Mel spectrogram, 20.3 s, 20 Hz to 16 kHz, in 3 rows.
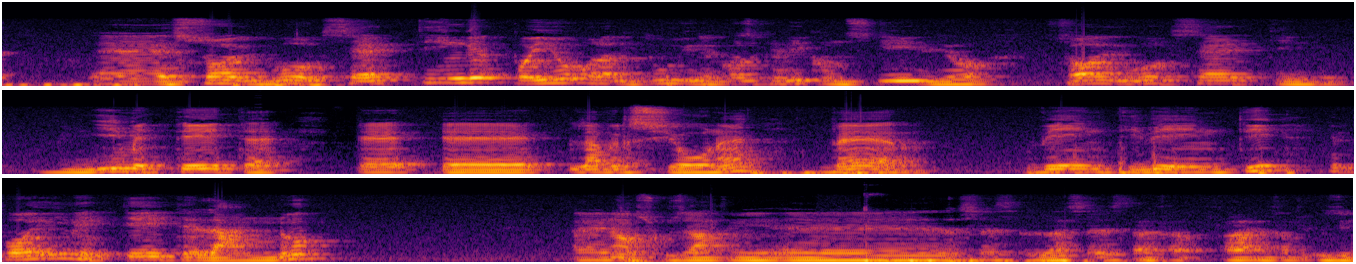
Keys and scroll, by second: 17.8 BackSpace.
